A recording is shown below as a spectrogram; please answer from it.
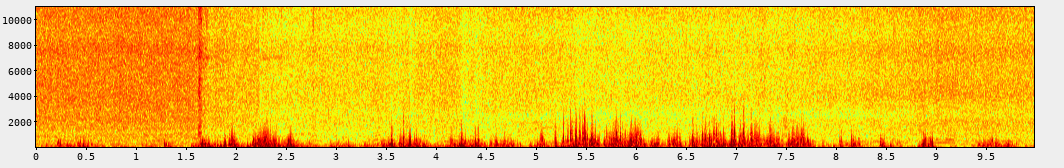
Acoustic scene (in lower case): park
